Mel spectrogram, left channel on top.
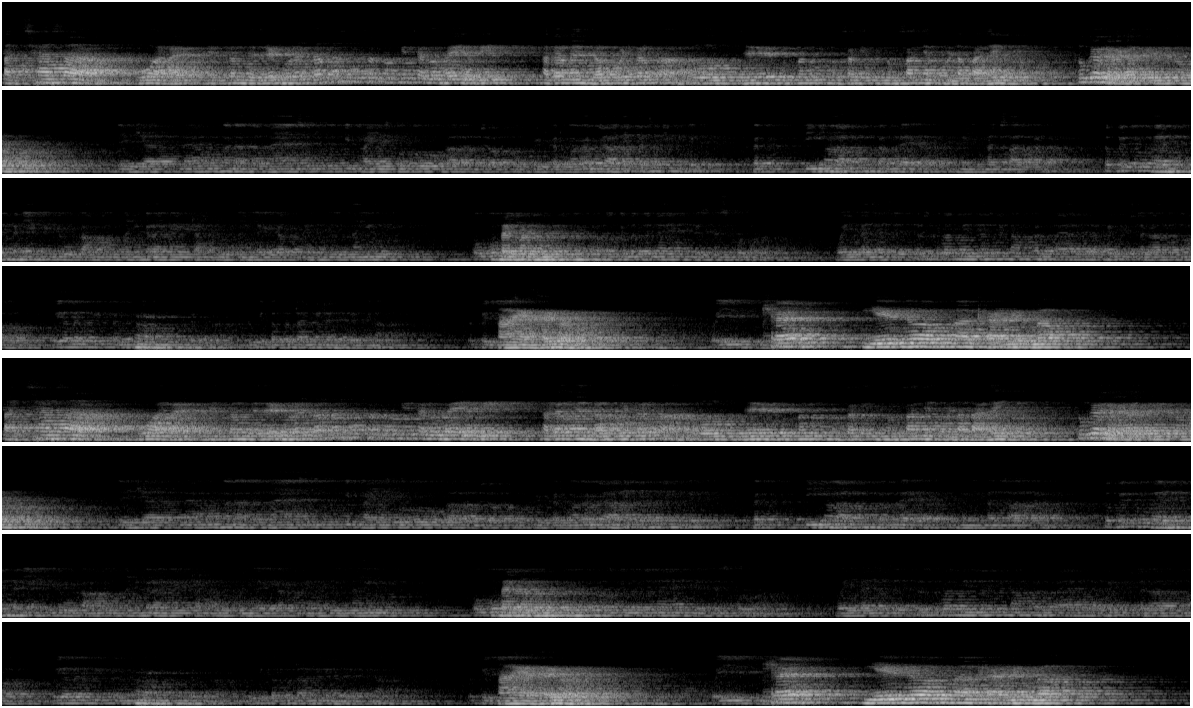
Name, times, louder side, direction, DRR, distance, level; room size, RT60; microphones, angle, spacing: voice 1, 0.0-1.1 1.3-5.0 5.4-10.2 10.8-12.2 20.1-20.3 23.4-23.6 28.7-29.4 37.0-37.2 40.6-41.6 43.3-43.7 44.2-46.2, equal, 55° left, -3 dB, 6.4 m, -25 dB
voice 2, 13.0-18.9 19.3-19.6 19.9-20.4 20.6-22.4 22.9-27.8 28.5-29.0 29.4-31.6 32.1-35.9 36.2-37.2 37.5-39.6 40.3-40.8 42.7-43.5, left 1 dB, 25° left, -4 dB, 7.4 m, -39 dB
29.0 x 27.5 x 6.0 m, 2.3 s
head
